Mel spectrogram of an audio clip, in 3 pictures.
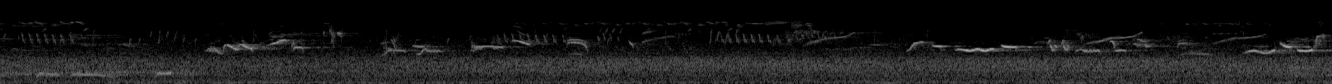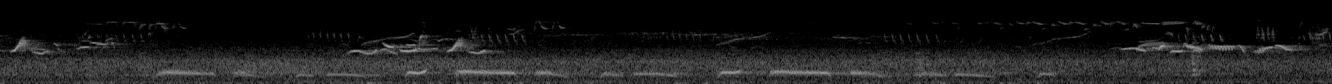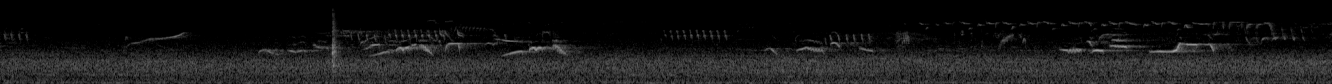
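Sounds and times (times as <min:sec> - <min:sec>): outdoor background hiss: 0:00.0 - 0:39.9
blackbird singing: 0:07.4 - 0:15.4, 0:16.5 - 0:26.8, 0:33.4 - 0:39.8.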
